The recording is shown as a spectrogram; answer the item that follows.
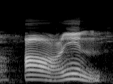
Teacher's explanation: আইন হলকের মধ্যখান হইতে উচ্চারণ হবে আইন। এই হা যেখান থেকে উচ্চারণ হয়েছে সেখান থেকেই আইনও উচ্চারণ হবে।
